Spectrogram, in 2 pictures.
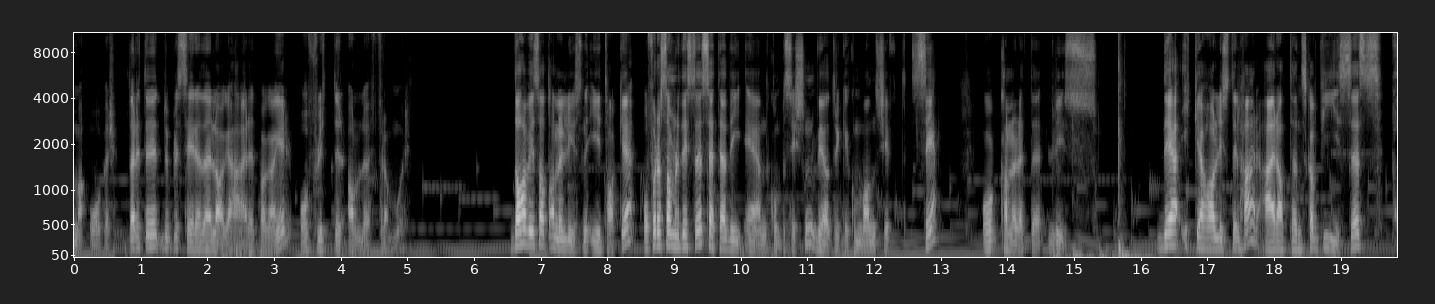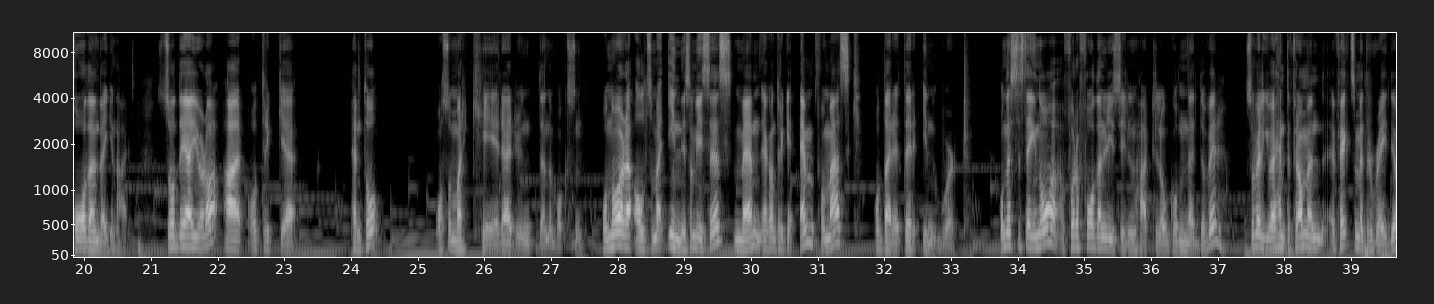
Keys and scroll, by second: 1.9 super+d, 2.1 super+d, 10.4 shift+super+c, 14.3-15.8 typing, 21.1 space, 30.8 m, 38.5-39.6 typing.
